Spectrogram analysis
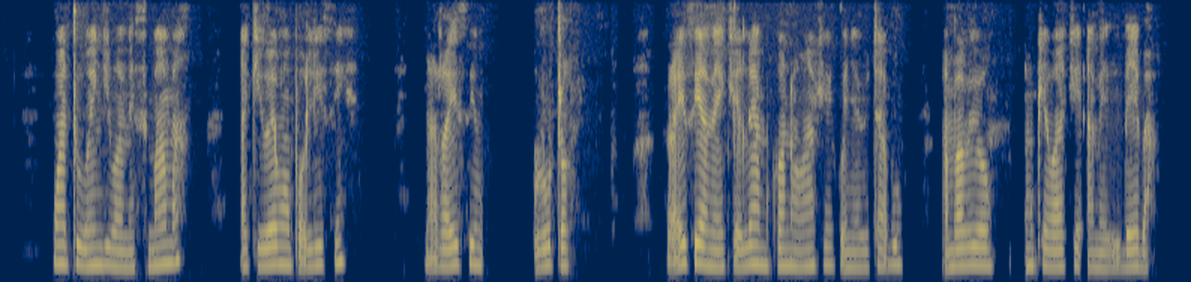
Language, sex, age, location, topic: Swahili, female, 25-35, Kisumu, government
